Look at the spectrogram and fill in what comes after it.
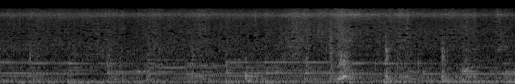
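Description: Beef and onion rings sizzling in a shallow sauce in an aluminium wok while being stirred with a wooden spatula, with a few scraping strokes against the pan in the second half.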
